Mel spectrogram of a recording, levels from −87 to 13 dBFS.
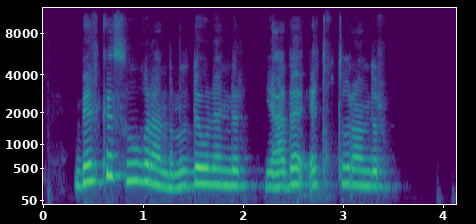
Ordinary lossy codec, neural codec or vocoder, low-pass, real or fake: Opus, 24 kbps; codec, 44.1 kHz, 7.8 kbps, Pupu-Codec; 10.8 kHz; fake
